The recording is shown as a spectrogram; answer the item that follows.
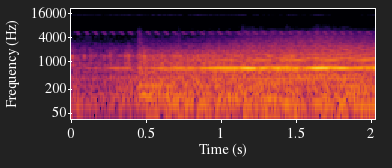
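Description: A single held tone on the film soundtrack, swelling in about half a second in and then sustained at one steady pitch, with a faint high whine above it.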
